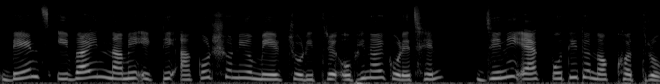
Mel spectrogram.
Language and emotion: Bengali, neutral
